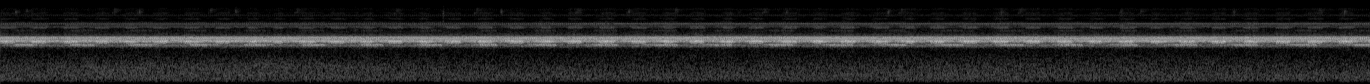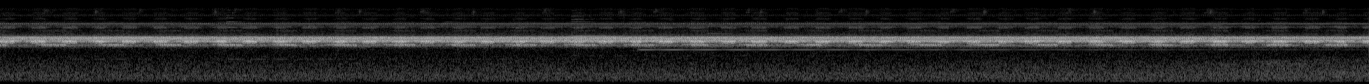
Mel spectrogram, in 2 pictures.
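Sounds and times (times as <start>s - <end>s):
crickets chirping: 0.0s - 27.3s
faint whistle-like tone: 20.0s - 22.0s.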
